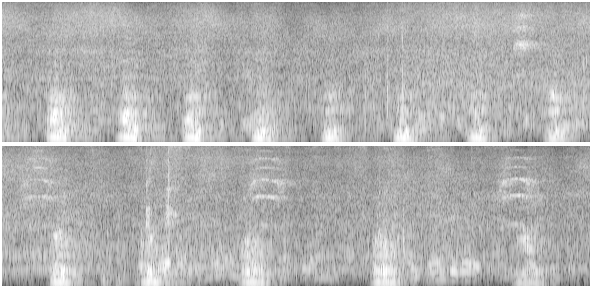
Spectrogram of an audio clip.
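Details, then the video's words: Gruñon, the lion kept at FURESA zoo, utters a steady series of short, low grunts, roughly one every second, over a hissy background with faint voices. "Leon Gruñon Rugiendo"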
